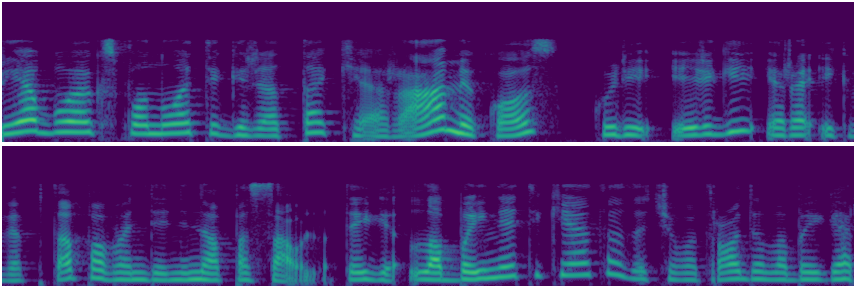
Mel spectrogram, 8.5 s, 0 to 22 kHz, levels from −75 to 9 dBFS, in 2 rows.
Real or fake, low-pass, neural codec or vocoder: real; 7.2 kHz; none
